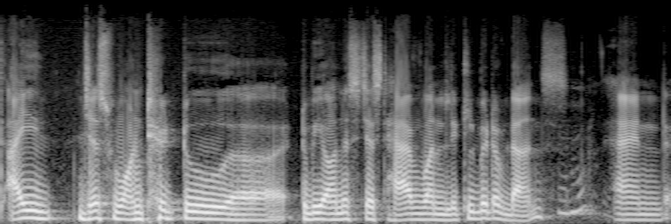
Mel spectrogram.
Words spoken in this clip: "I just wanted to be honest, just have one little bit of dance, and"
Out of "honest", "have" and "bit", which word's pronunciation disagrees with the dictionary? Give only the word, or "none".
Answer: none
